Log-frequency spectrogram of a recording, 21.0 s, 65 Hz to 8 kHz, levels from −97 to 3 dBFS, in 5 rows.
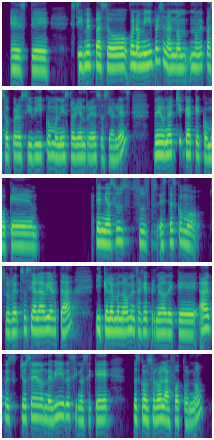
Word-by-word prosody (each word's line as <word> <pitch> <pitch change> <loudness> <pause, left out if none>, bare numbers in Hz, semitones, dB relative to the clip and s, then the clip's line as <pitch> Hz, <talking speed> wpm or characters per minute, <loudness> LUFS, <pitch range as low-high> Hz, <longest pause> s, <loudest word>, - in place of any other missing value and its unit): Este, 170 -2 0 0.4
sí 205 0 -1
me 220 +1 +3
pasó, 195 -2 +4
bueno 215 -1 +4
a - - +4
mí 210 +3 +4
personal 235 -8 +1
no 185 0 +2
no 190 +1 -3
me 200 +1 -2
pasó, 195 -4 -3
pero 185 -1 0
sí 180 0 -4
vi 180 +1 -2
como 190 -2 -1
una 175 0 +1
historia 175 -1 0
en 175 0 -2
redes 175 0 -2
sociales 165 - -4 0.5
de 200 +1 +5
una 205 +1 +3
chica 205 -1 0
que 190 -2 -3
como 170 -2 -1
que 170 -1 -1 1.2
tenía 200 -3 +4
sus 215 +2 -6
sus 190 -2 -8
estas 200 +3 -5
como 190 -7 -4
su 185 - -6
red 185 0 0
social 200 +1 +1
abierta, 200 +1 +2 0.4
y 210 -2 0
que 205 -1 +3
le 195 0 +6
mandaba 190 0 +2
mensaje 195 -2 -2
primero 180 -1 -1
de 175 0 -1
que: 170 -1 +2
"Ay, 225 0 +3
pues, 200 -1 -6
yo 200 -2 -1
sé 200 +3 -3
de 215 0 +2
dónde 195 -3 0
vives 230 +2 -1
y - - -7
no 180 -1 -2
sé 180 0 -11
qué", 190 0 0 0.4
pues, 195 -1 -3
con 195 -2 +2
solo 195 +1 +3
la 185 -3 +3
foto, 180 -3 -3
¿no? 240 - -5
190 Hz, 175 wpm, -20 LUFS, 175-205 Hz, 1.2 s, le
